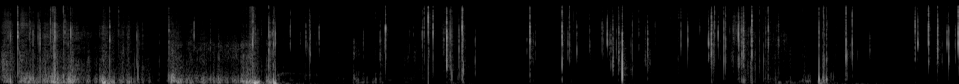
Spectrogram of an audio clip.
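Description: Fingernails scratch and press the crinkly plastic film around a small gold foil-wrapped gift box. Dense crinkling and tearing-like rustles in the first three seconds give way to many sharp, bright crackles separated by short silences.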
